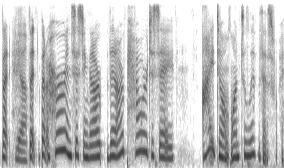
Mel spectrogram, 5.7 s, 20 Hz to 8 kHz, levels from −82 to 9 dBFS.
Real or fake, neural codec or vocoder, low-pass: real; none; 7.2 kHz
